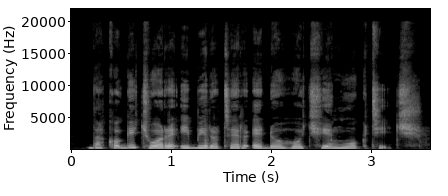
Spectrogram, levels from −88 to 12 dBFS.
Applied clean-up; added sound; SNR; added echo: neural mask model RNNoise.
